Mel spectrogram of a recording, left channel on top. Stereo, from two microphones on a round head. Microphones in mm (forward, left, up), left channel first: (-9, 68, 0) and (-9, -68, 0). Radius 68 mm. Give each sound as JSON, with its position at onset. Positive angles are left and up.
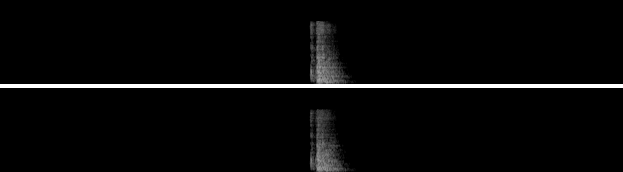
{"t": 3.1, "sound": "a door slam", "side_deg": 5, "distance_m": 3.0}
